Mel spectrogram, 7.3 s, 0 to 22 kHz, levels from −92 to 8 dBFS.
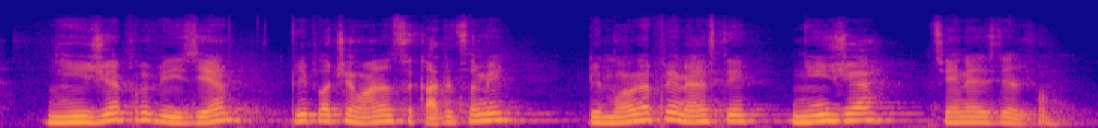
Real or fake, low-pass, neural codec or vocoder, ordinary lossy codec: fake; 14.4 kHz; codec, 44.1 kHz, 3.4 kbps, Pupu-Codec; MP3, 96 kbps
